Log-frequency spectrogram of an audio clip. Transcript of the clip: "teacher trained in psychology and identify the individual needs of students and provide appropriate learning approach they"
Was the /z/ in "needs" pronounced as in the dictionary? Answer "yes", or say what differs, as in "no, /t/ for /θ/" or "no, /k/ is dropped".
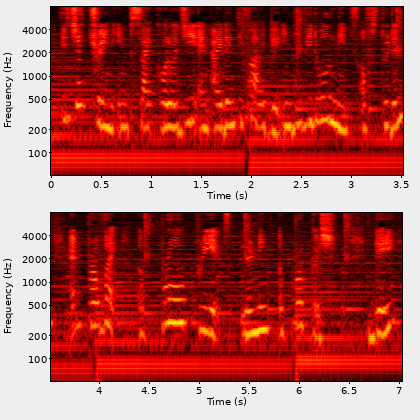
no, /s/ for /z/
